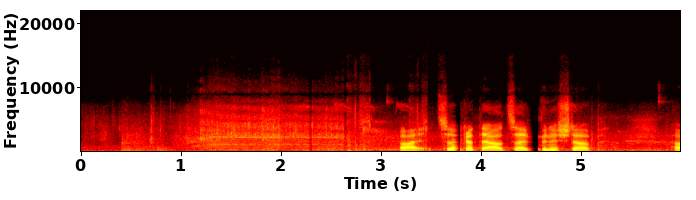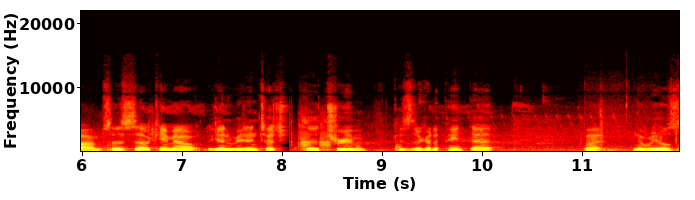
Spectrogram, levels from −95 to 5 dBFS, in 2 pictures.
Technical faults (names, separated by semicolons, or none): doubled audio track; burst of packet loss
